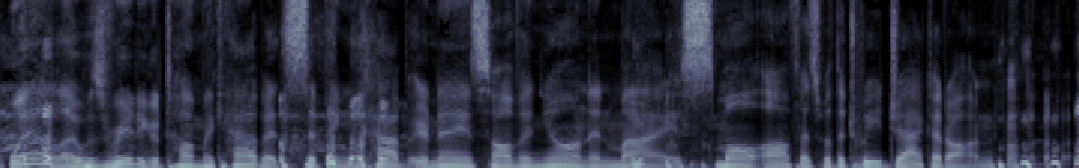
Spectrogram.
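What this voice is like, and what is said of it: Pompous academic teaching-assistant voice. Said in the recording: “do I put on that voice? ... Do I become a Wellesley TA? ... It is yes is the answer.”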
